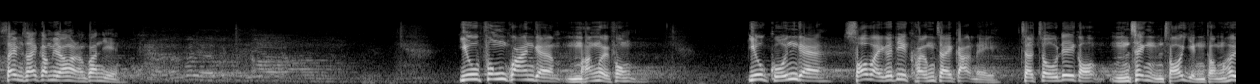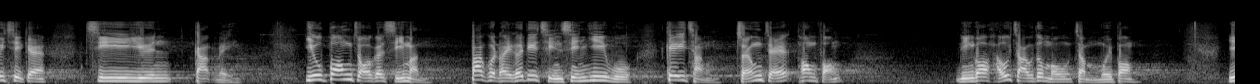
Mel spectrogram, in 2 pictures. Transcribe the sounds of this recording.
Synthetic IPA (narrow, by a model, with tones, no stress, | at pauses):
sɐ˨˥jm̩˨˩sɐ˨˥jkɐ˨˥mjœː˨˥ŋkɐ˧lɐ˨˩ŋkʷwɐ˥njiː˨˩n | ji˧wfʊ˥ŋkʷwaː˥nkɛː˧m̩˨˩hɐ˨˥ŋhɵ˧ɥfʊ˥ŋ | jiː˧wkuː˨˥nkɛː˧sɔː˨˥wɐ˨jkɔː˧˥t̪̬iː˥kʰœː˨˧ŋt͡sɐ˧jkaː˧k̚le˨˩jt͡sɐ˨wt͡so˨wliː˥kɔː˧m̩˨˩t͡sʰɪ˥ŋm̩˨˩t͡sʰɔː˨˥jɪ˨˩ŋt̪ʰʊ˨˩ŋɦɵ˥ɥt͡sʰiː˧t̚kɛː˧t͡siː˨jyː˨˧nkaː˧k̚le˨˩j | ji˧wpɔː˥ŋt͡sɔː˨˧kɛː˧siː˨˧˥mɐ˨˩n | paː˥wkʰu˧t̚hɐ˨jkɔː˨˥t̪̬iː˥t͡sʰiː˨˩nsiː˧njiː˥wuː˨˩ke˥jt͡sʰɐ˨˩ŋt͡ʃœː˨˥ŋt͡sɛː˨˥t̪ʰɔː˥ŋfɔː˨˥ŋ | liː˨˩nkɔː˧hɐ˨˥wt͡sa˨˧wt̪o˥wmo˨˧wt͡sɐ˨wm̩˨˩wuː˨˧jpɔː˥ŋ˨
